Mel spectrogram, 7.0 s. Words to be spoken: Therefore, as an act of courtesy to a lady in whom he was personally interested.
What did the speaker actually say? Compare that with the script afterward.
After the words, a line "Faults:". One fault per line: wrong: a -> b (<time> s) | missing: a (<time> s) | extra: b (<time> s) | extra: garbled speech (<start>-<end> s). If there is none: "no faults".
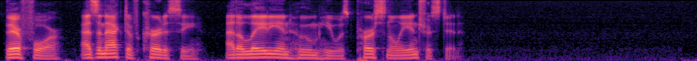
Therefore, as an act of courtesy at a lady in whom he was personally interested.
Faults:
wrong: to -> at (2.2 s)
